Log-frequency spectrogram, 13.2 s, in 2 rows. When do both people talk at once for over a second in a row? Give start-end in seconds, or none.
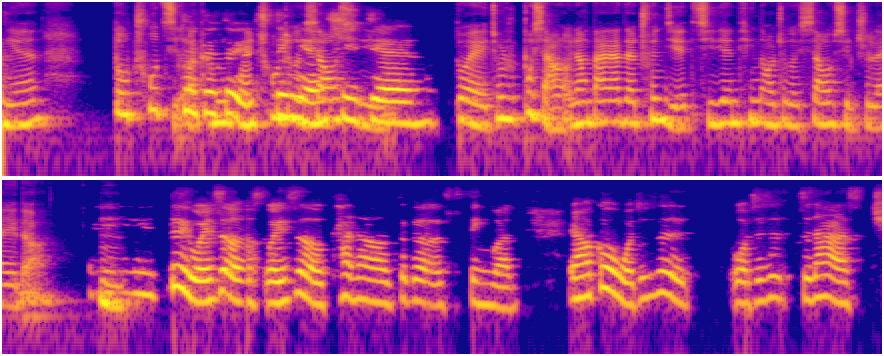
1.3-3.0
